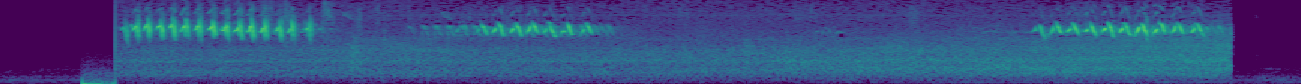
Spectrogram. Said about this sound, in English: So that was the Orange Crown Warbler, and here again is the Dark-Eyed Junko.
